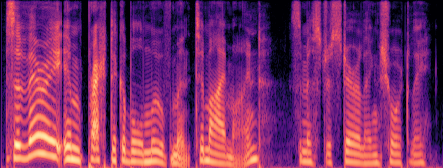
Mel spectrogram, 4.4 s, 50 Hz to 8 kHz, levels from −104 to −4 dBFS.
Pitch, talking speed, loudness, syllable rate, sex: 180 Hz, 160 wpm, -19 LUFS, 5.3 syllables/s, female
